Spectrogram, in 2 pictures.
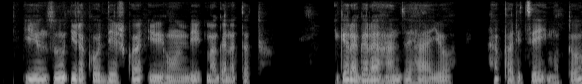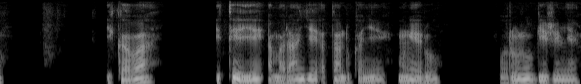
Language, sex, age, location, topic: Kinyarwanda, male, 18-24, Kigali, finance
